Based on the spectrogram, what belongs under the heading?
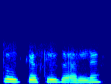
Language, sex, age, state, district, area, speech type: Goan Konkani, female, 30-45, Goa, Murmgao, rural, conversation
